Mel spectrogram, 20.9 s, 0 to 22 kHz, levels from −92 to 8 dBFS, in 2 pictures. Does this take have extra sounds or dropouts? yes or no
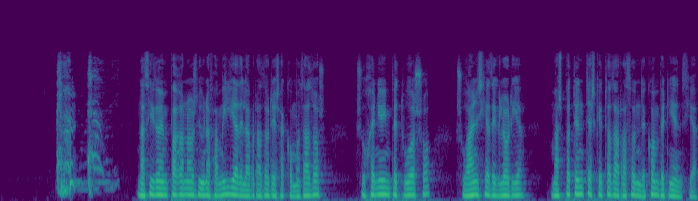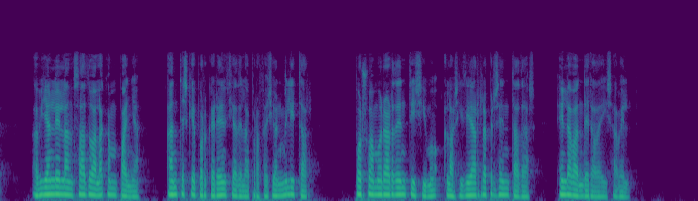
yes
